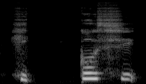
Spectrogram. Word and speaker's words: 引っ越し: But sometimes we can omit this small tsu and 引っ越し, but still the pronunciation is the same with tsu, 引っ越し. And also, there's a case without tsu and without shi and 引っ越し. So there are three ways, but the pronunciation is always 引っ越し.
